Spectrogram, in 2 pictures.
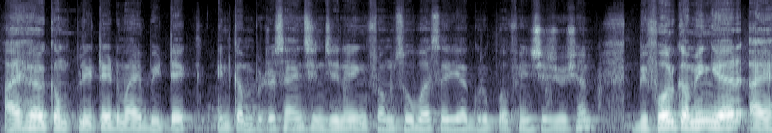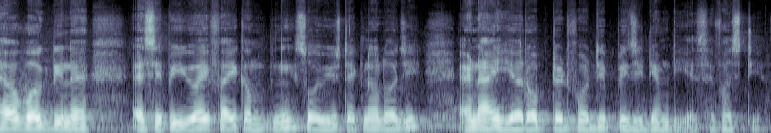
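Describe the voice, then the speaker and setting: A man's voice: mid-range voice, little pitch movement, fast talker, few pauses, warm tone. A young man from India in his twenties, briefly introducing himself as a student. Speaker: student guest.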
